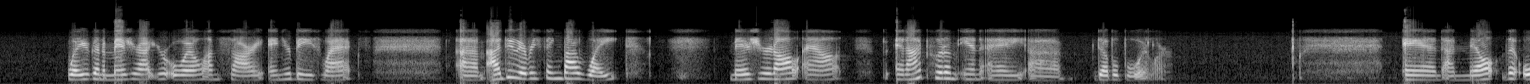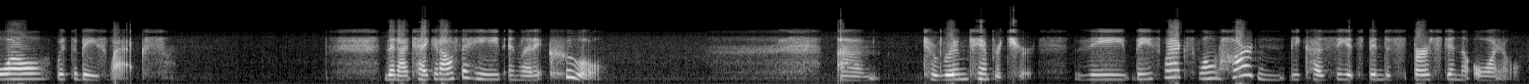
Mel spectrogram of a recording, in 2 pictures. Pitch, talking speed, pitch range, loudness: 245 Hz, 130 wpm, 220-325 Hz, -13 LUFS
